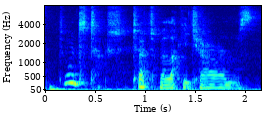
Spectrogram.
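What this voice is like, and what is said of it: Bad put-on Irish accent. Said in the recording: “I'm just doing a bad Irish accent”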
